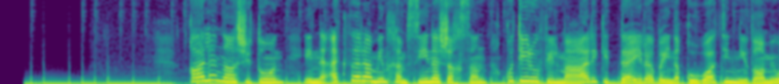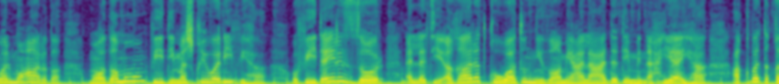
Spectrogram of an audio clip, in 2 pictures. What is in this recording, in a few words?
news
